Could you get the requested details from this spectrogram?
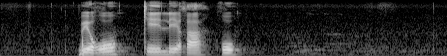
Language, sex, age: Northern Sotho, male, 24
